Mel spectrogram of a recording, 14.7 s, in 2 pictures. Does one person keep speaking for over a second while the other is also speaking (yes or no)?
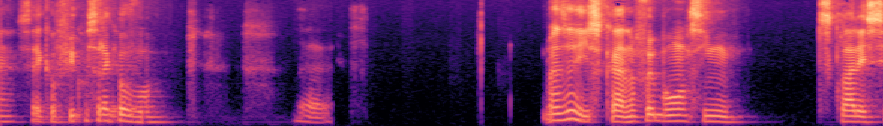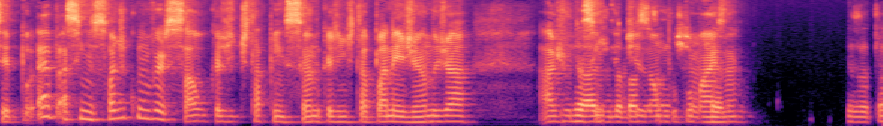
yes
